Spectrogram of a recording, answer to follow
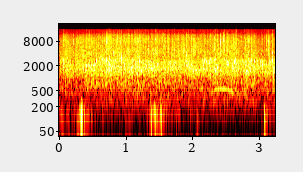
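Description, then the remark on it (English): An audience claps steadily for a woman about to speak, a dense, continuous wash of applause that holds at an even level for a few seconds, with a few scattered whoops and murmurs mixed in. “So give her a big round of applause real quick.”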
